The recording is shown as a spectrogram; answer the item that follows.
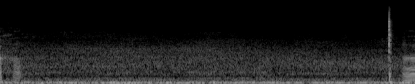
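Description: Spade digging into wet, clayey soil over a steady low rumble, with one sharp click near the end.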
